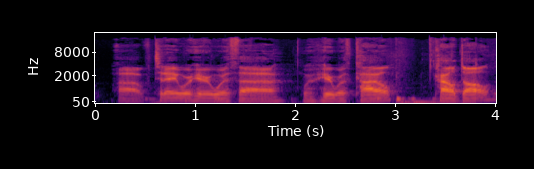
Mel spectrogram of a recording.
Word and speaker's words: Dahl: But today we're here with Kyle Dahl. Is that pronounced right? Hey, everybody. Dahl indeed. Okay. Yep. So Like the toy.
